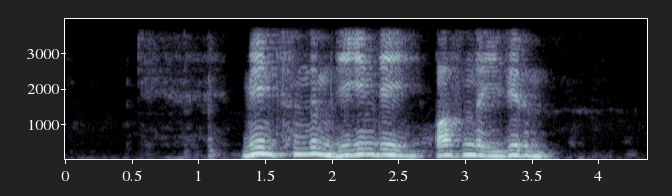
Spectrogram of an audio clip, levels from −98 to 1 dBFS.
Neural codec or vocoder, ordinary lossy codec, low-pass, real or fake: none; none; 3.6 kHz; real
